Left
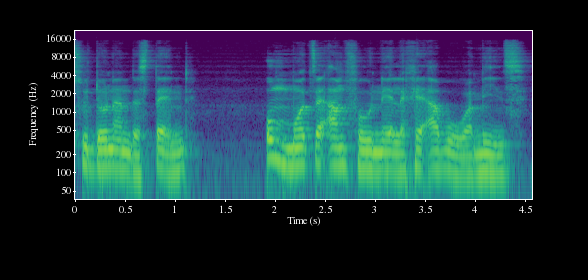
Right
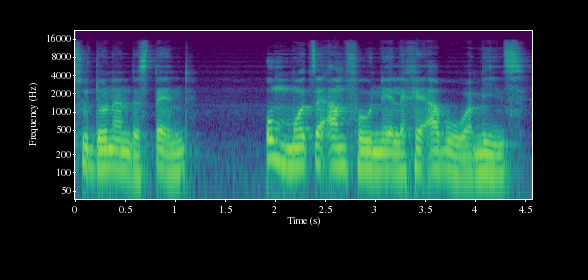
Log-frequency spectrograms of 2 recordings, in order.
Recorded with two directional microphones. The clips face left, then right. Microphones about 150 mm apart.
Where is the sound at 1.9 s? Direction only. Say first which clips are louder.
Right 3 dB; 35° right (ahead or behind).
